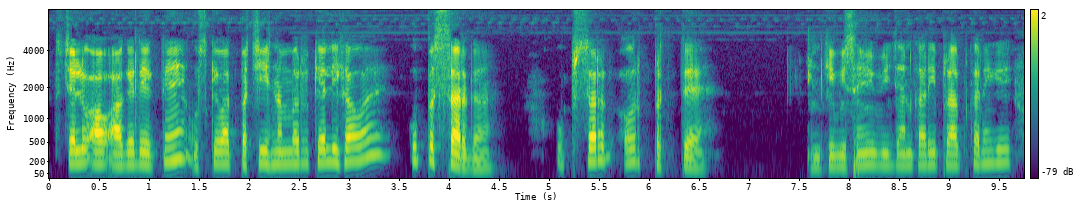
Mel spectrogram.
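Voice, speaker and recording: A man teaches an exam-prep grammar lesson, going item by item through a numbered list. He asks his own questions and answers them, repeating each point. His voice sits a little high and sounds dry and close. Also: moderate pace, warm tone, dry recording.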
